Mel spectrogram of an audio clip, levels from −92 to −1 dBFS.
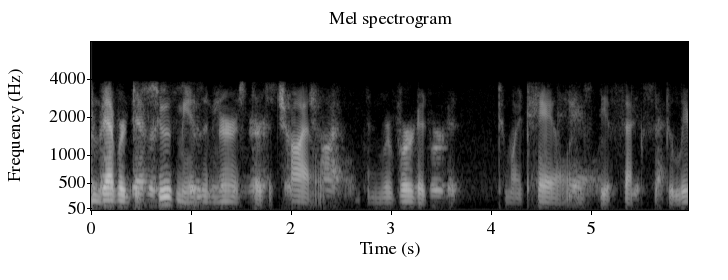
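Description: Echo with no canceller runs through the whole of this speech recording: every phrase is trailed roughly a third of a second later by a quieter copy, about 9 dB down, sounding thinner than the direct voice. The far end is playing the call over a loudspeaker, its microphone picks that sound up, and with no echo cancellation the talker's own voice returns after the network round trip, heard over a narrowband mobile line that stops near 3.8 kHz.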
